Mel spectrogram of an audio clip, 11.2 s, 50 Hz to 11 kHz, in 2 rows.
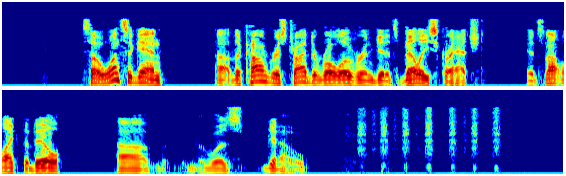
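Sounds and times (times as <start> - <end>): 
speech: 0.8 - 9.4
puppy panting: 9.2 - 10.7.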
